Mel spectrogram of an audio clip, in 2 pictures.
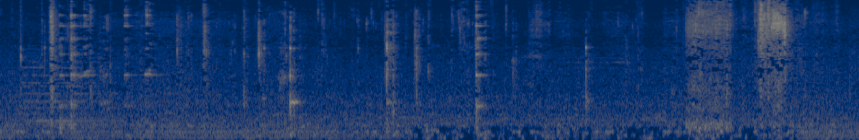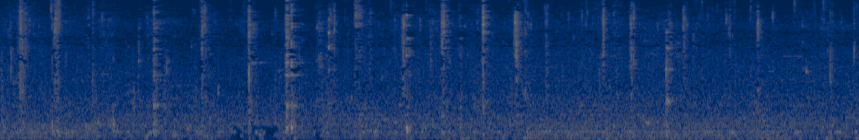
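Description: Chopsticks and a white soup spoon clicking and clinking against a ceramic bowl of noodle soup as noodles are stirred and lifted, in many short irregular knocks. Two brief, loud rushing sounds come about nine and ten seconds in.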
